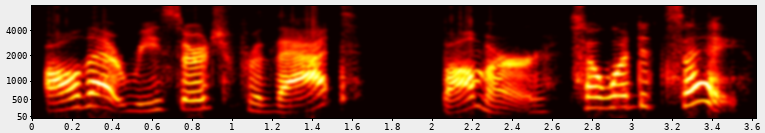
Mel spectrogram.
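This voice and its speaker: A peppy young female sidekick in a mystery game. Her high, bright voice swings expressively through sassy, teasing banter. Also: very animated, a little slow, dry recording, full character voice. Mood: teasing, eager. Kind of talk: scripted mystery game voice acting.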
